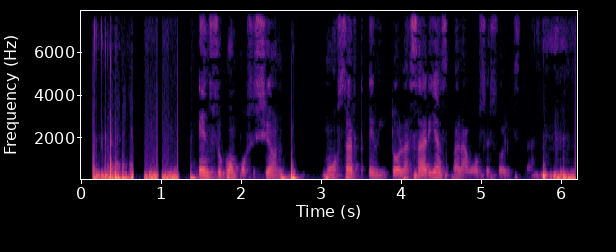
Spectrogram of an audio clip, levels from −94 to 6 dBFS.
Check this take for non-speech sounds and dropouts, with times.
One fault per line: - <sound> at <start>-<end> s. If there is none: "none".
- laugh at 0.8-1.2 s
